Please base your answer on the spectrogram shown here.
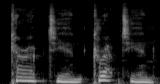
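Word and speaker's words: Karapetyan: It is Carepetian.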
